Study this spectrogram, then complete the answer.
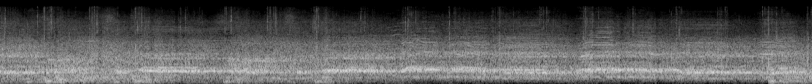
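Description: A large crowd chants and sings loudly in an echoing arena.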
